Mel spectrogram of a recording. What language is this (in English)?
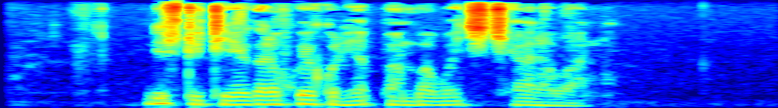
Ganda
